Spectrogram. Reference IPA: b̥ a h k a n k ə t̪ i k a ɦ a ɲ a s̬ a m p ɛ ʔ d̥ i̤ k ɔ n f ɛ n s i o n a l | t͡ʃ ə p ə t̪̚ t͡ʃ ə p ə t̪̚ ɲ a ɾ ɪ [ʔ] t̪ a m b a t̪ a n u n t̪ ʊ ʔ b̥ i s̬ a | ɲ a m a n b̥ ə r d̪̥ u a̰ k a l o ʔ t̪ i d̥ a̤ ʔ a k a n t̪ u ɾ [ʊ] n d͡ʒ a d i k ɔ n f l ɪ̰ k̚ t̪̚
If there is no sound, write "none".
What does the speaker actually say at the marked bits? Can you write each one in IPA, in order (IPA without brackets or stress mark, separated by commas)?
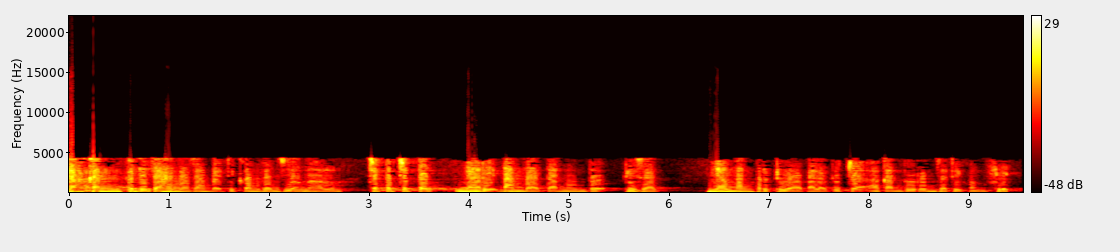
ʔ, ʊ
